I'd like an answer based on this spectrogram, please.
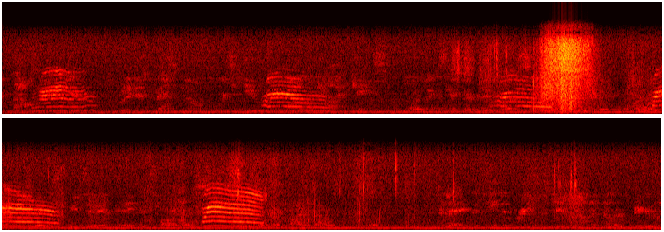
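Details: A house cat gives repeated plaintive meows, about five of them every two to three seconds, each rising then falling, over a constant low hum and a brief rustling burst midway.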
